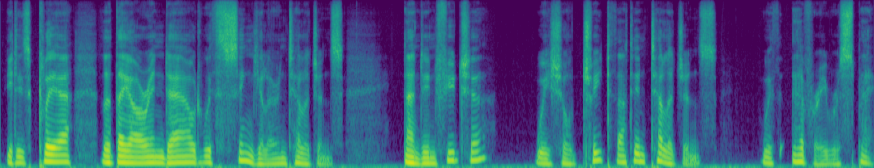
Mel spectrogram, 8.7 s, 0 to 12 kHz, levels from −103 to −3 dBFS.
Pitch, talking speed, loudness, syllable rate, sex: 115 Hz, 145 wpm, -20 LUFS, 5.8 syllables/s, male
